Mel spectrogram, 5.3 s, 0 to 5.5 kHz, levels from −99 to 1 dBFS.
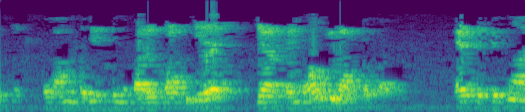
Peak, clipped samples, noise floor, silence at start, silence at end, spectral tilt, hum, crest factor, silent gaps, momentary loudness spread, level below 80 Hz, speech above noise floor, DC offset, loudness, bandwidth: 0 dBFS; 0.1%; -49 dBFS; 0 s; 0 s; -8.5 dB/octave; none; 14 dB; none; 12 LU; -48 dBFS; 37 dB; under 0.1%; -14 LUFS; 5 kHz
